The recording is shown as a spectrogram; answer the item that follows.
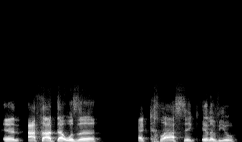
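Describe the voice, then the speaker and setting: A man's voice: fairly high pitch, no echo. Guy hosting a stream over a choppy bad connection, muffled lo-fi laptop call, lots of ums and restarts. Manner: halting, with many fillers and restarts. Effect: lo-fi, choppy call audio over a bad connection. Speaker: interviewer hosting a live stream. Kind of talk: casual live-stream interview. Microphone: video call from a backup laptop.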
